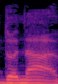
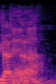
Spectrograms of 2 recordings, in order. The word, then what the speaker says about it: Dana: Et puis le trio Jean-Pierre Mariel, Audrey Donna, Manu. Dana. Là, c'était mal J'ai dit prononcé.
